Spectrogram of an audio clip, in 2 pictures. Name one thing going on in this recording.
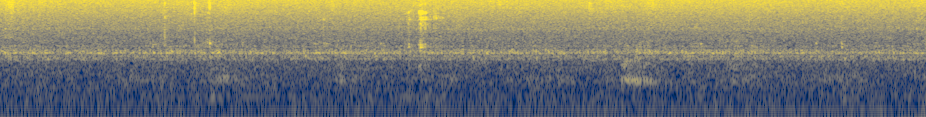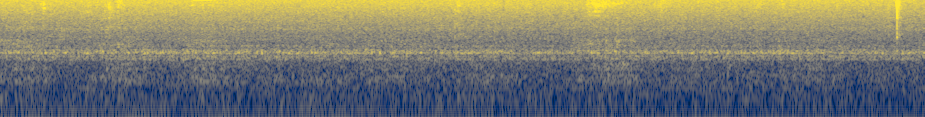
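Thread rasps softly as it is wound tightly around a hook.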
